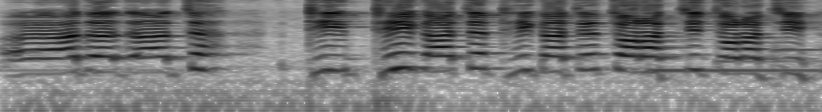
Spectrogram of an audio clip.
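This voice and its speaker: An eager, reassuring village camel driver for a doll cartoon voiced by a man. The pitch is extremely high and the tone piercingly bright. He repeats his short phrases over faint music. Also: level tone, brisk, full character voice. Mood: eager, obliging. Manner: repeats short calls and urgings. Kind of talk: amateur doll-story voice acting.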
